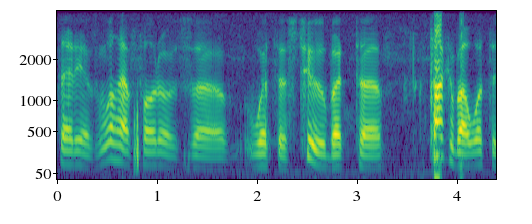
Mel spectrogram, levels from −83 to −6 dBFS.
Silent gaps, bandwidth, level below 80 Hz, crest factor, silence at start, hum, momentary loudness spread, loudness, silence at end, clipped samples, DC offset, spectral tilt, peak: none; 4 kHz; -56 dBFS; 16 dB; 0.05 s; none; 13 LU; -16 LUFS; 0 s; under 0.1%; under 0.1%; -8 dB/octave; 0 dBFS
